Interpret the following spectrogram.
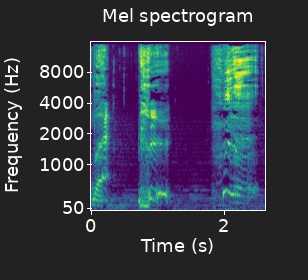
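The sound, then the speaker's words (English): A creature, the Phoenix Taco, hacks and retches as if coughing up a hairball, bringing up a little golden globe: three harsh, throaty bursts separated by short pauses, fairly loud, performed by a voice. “Can't you see the poor things coughing up a hairball?”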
